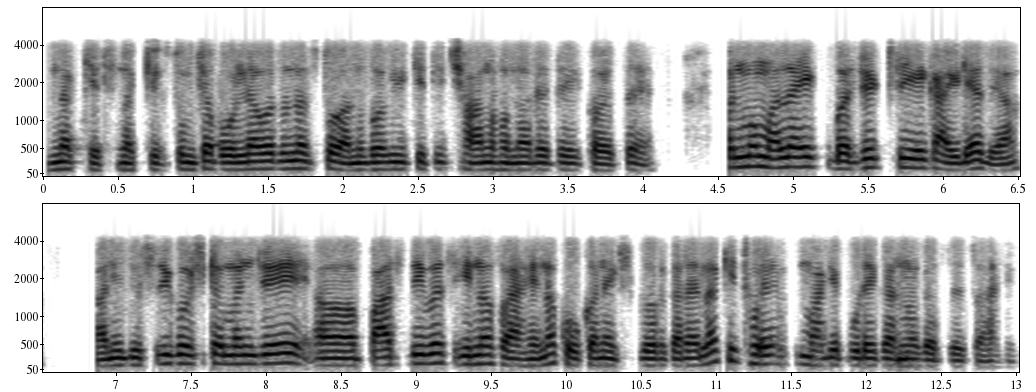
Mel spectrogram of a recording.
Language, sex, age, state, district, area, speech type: Marathi, male, 30-45, Maharashtra, Thane, urban, conversation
